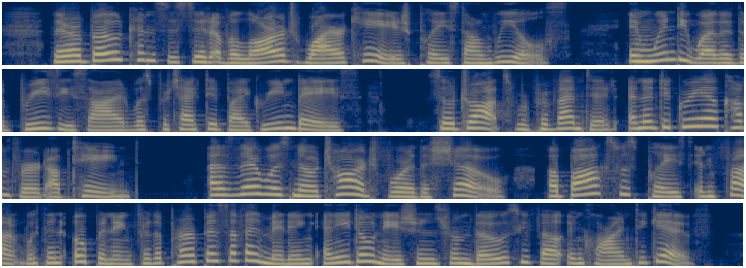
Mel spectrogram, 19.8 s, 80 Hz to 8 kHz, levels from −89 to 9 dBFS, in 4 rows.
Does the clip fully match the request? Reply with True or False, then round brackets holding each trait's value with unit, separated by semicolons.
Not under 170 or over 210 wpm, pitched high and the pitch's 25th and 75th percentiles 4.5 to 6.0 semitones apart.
True (190 wpm; 230 Hz; 5.5 semitones)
